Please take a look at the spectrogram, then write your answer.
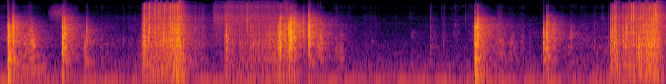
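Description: Tarot cards are shuffled in several quick, crisp riffling bursts separated by short pauses, close and clear, with no talking over them.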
